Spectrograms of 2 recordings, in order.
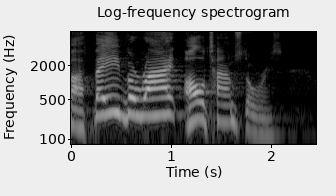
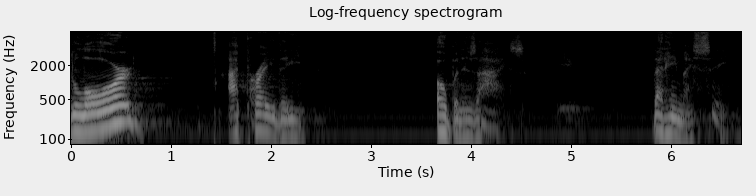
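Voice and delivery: quiet prayer; 7 semitones lower, 11 dB quieter than usual. Acted. Elisha praying.

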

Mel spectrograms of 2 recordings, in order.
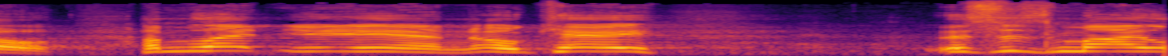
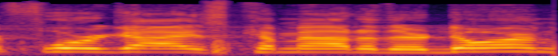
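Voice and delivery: usual speaking voice

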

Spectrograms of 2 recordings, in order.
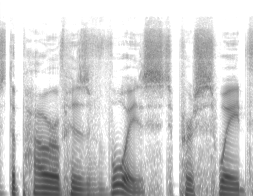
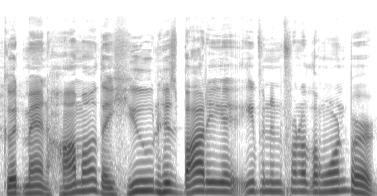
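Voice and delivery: hammy stage actor; 8 semitones higher than usual. Retold or imitated. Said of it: "He's like".

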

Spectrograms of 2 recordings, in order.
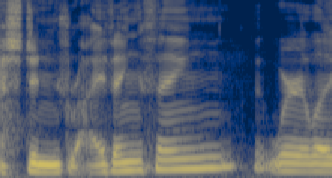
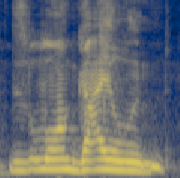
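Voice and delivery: loud, badly done Long Island accent; Christopher Walken; 3 semitones higher, 9 dB louder than usual. Shown as a demonstration. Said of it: "That's just a bad Christopher Walken".

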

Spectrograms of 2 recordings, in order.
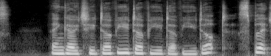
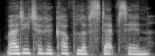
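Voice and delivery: ordinary delivery, nothing marked

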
